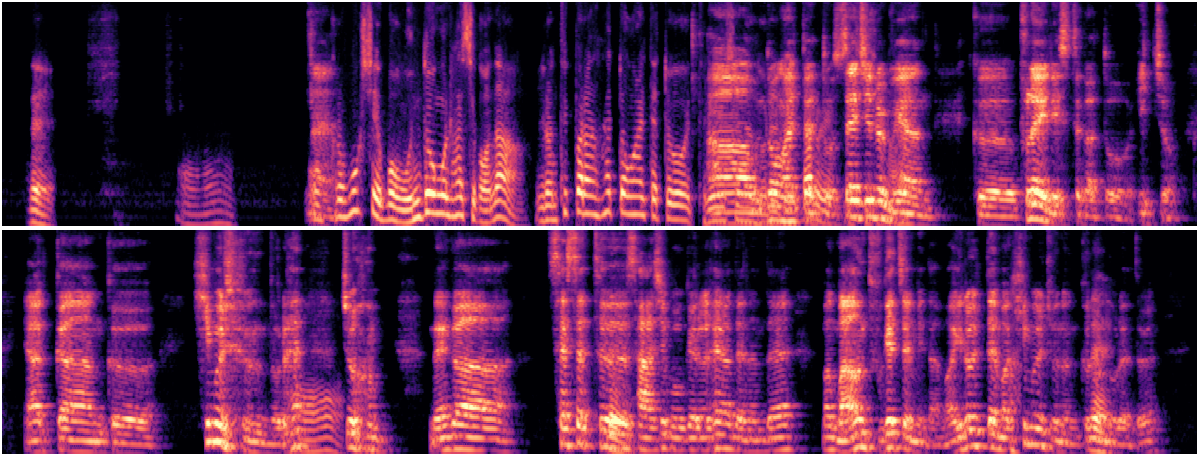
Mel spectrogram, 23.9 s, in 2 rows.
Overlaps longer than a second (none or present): present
